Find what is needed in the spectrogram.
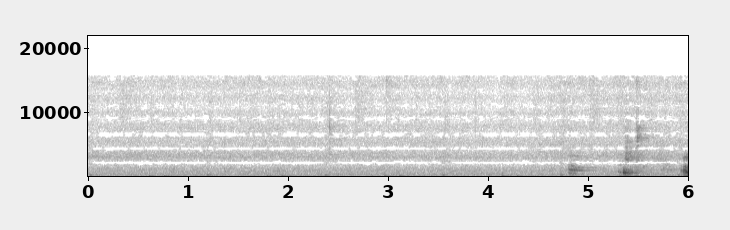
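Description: Chopped onion, leek and peas frying in olive oil in a skillet: a faint, steady sizzle, with a couple of brief knocks near the end.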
